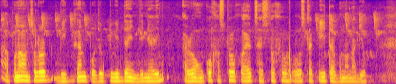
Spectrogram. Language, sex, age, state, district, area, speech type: Assamese, male, 45-60, Assam, Lakhimpur, rural, spontaneous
